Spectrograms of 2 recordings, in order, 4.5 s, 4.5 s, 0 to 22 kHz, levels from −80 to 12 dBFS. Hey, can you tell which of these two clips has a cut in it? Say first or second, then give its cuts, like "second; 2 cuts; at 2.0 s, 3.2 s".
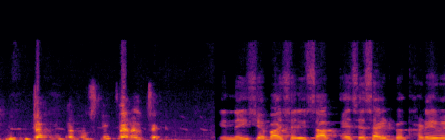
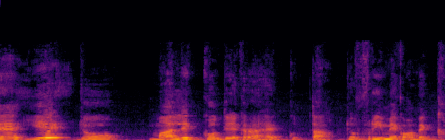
first; 1 cut; at 2.2 s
